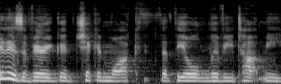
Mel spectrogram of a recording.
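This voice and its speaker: A woman's raspy, put-on character voice, fairly low in pitch, at a fairly quick pace. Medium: read story. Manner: earnest, literal.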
